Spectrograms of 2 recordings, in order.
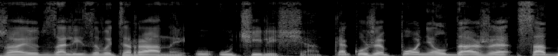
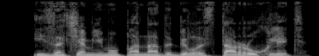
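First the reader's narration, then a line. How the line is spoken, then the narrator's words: Strained voice mid-battle. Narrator (Russian): голос какого-то пилота, ведущего бой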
